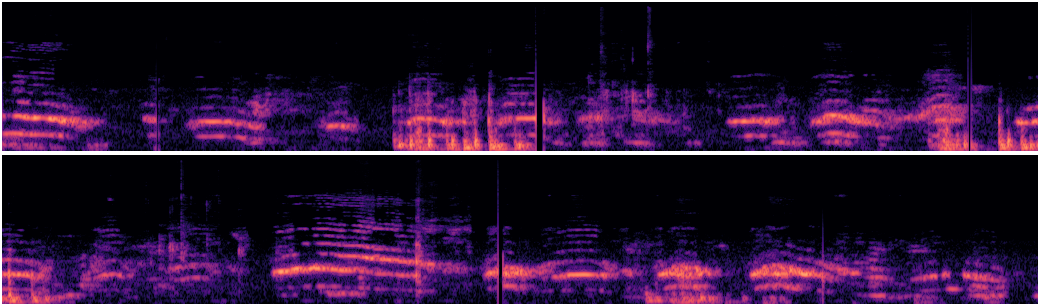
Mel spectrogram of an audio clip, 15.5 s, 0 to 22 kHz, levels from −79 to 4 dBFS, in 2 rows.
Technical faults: damaged data in a compressed stream

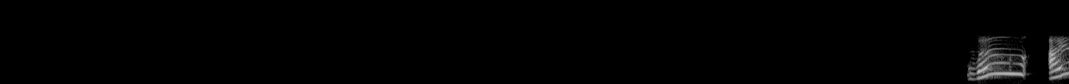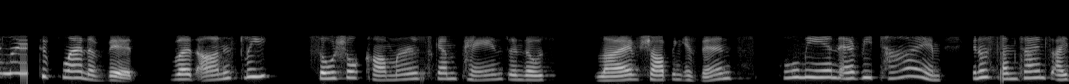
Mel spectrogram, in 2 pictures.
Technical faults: packet loss with last packet repeated

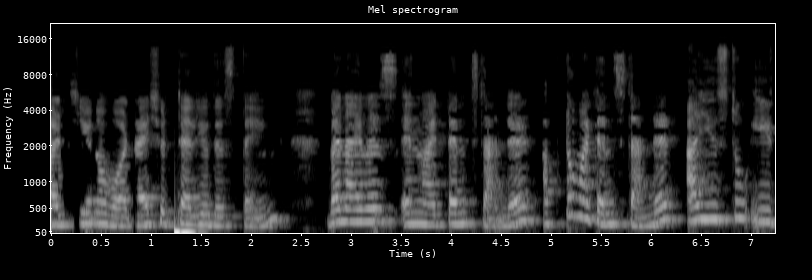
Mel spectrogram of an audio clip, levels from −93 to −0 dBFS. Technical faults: phantom power thump; adaptive stream at a lower bitrate

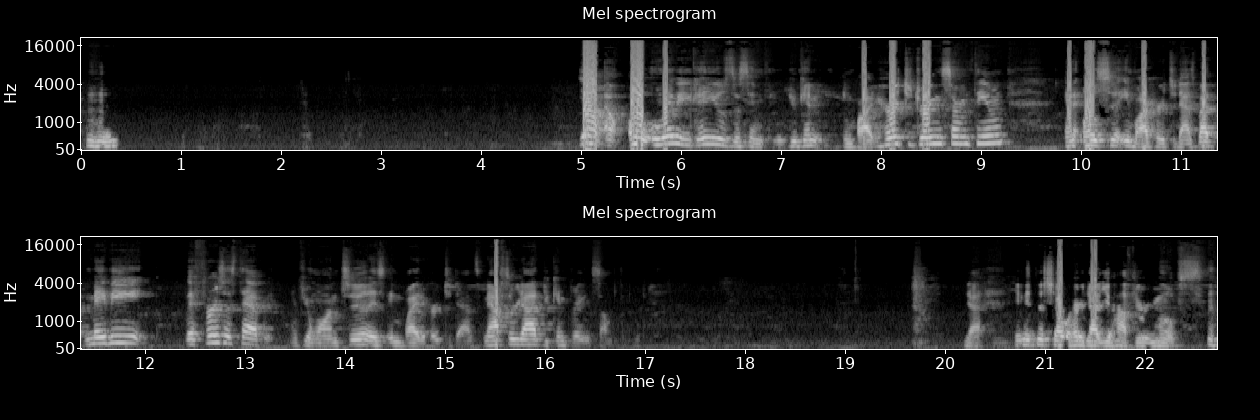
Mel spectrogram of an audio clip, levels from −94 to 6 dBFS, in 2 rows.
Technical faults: integer overflow

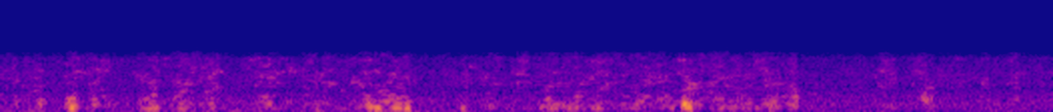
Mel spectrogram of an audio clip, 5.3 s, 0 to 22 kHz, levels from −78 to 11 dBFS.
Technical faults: GSM full-rate codec

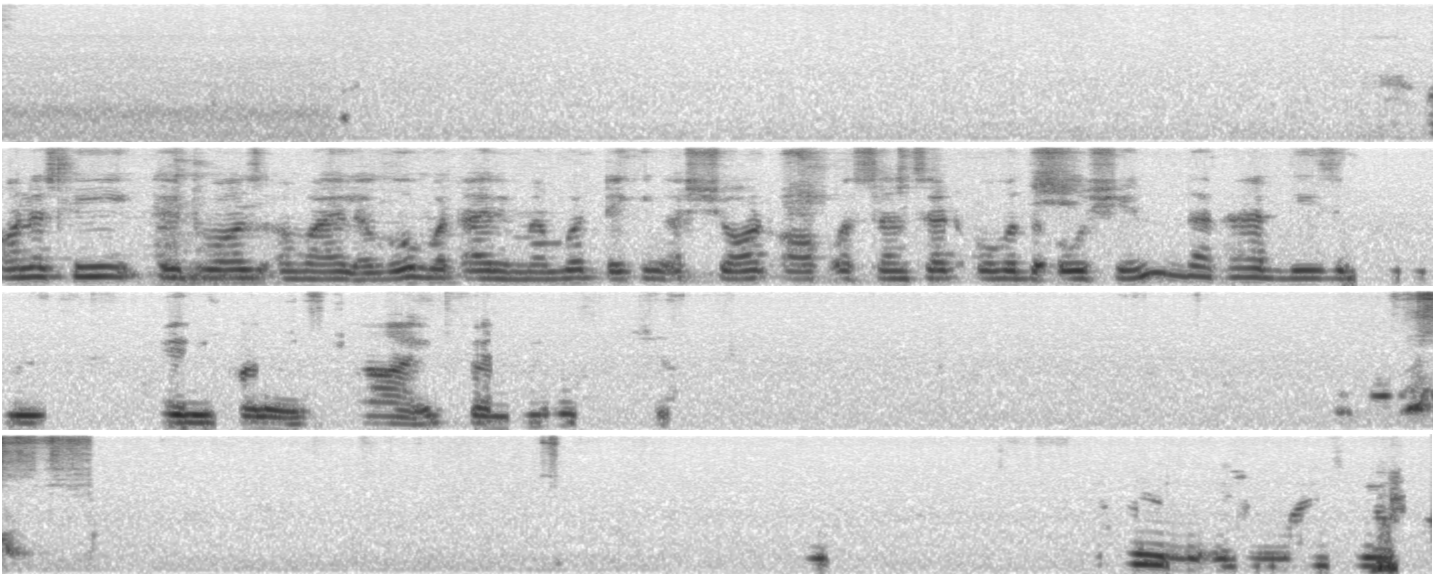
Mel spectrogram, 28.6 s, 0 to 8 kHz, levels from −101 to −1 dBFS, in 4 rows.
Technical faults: speech suppressed in double talk; other side's voice leaking through; background gated by the echo canceller

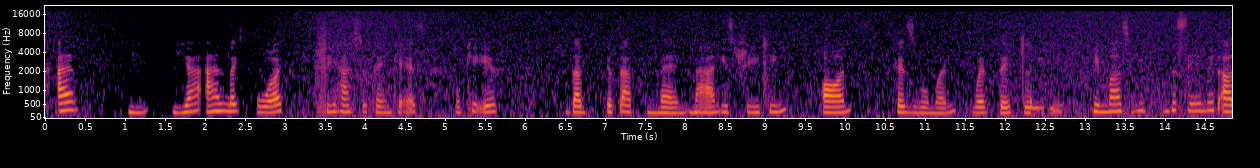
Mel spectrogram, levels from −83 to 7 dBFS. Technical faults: overdone noise removal

